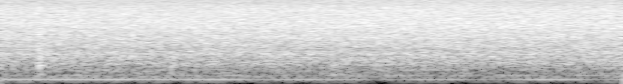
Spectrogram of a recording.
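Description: Steady hiss with a low, even hum: room tone, with one faint click just after the start.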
